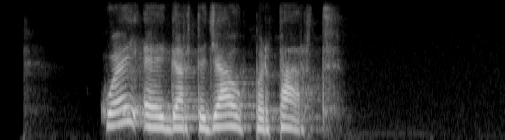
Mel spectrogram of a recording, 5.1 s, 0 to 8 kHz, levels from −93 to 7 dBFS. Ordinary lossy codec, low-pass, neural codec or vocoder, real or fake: Opus, 32 kbps; 7.2 kHz; none; real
